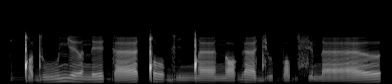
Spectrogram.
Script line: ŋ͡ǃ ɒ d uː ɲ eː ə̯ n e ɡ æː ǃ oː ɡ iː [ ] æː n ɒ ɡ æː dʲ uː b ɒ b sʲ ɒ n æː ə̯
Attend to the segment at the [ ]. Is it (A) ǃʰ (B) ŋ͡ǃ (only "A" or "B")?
B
